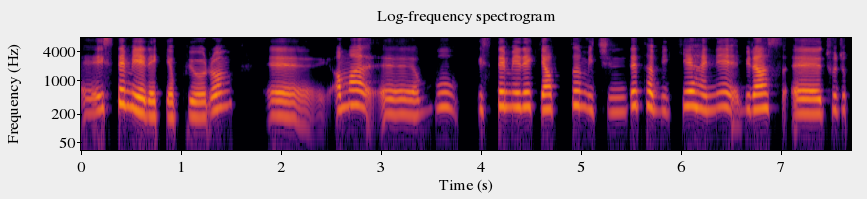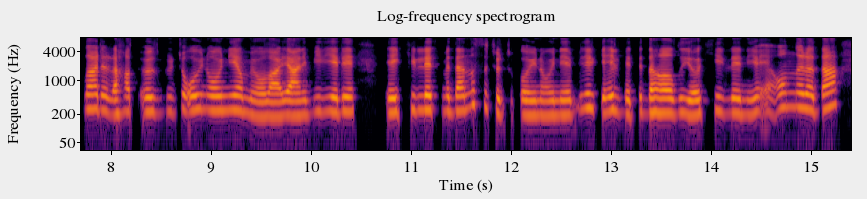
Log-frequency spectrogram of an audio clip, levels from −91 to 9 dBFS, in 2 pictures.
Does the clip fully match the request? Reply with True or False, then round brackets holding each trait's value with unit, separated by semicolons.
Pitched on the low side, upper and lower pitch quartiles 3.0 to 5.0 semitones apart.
False (230 Hz; 4.0 semitones)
